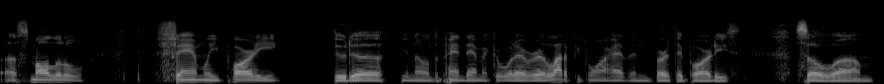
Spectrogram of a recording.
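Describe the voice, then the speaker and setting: A man's voice: low voice, clean tone, dry recording. A man in his thirties on a livestream, chatting casually with viewers in a rambling way and greeting them by name, heard through his streaming headset mic. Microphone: close streaming mic.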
